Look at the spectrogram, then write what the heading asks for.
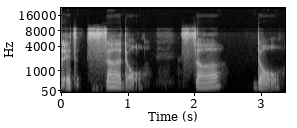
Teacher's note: we don't hear a B, we don't hear a T, there's no E sound.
